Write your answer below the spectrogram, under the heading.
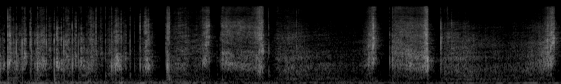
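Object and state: Scratching on cloth-bound book covers.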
